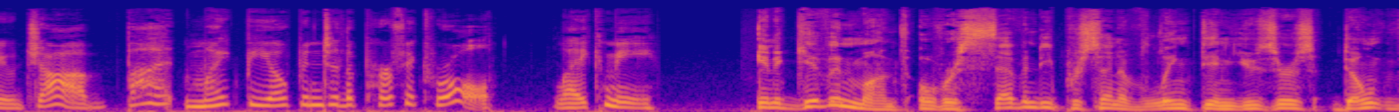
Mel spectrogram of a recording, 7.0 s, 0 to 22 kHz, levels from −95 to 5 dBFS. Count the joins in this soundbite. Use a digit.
0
